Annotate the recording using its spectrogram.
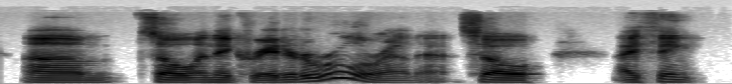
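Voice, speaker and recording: A man speaks at a moderate pace with a fairly low pitch and fairly even intonation, in a very clean recording with a silent background. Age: 50s. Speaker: speed and fitness coach. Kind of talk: casual interview. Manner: halting, repeats words.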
